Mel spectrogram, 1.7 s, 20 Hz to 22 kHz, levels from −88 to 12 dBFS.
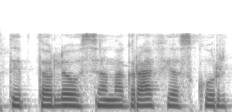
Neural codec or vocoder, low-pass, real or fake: none; 7.2 kHz; real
